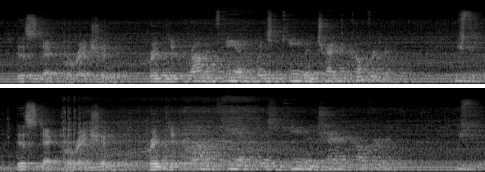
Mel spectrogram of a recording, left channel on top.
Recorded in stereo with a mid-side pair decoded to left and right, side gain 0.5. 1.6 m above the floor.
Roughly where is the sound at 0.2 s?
Ahead right.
